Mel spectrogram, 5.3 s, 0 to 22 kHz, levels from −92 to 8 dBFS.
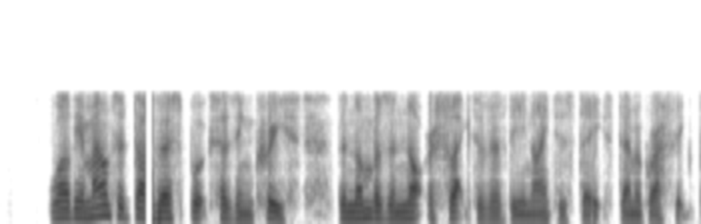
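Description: Packet loss on an ADPCM call cuts in at 1.08 s, after "the amount of", and again at 4.42 s. About 60 ms, then 20 ms, drop to hard-edged silence. The decoder's predictor falls out of step, so the sound returns briefly distorted before "books has increased the".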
